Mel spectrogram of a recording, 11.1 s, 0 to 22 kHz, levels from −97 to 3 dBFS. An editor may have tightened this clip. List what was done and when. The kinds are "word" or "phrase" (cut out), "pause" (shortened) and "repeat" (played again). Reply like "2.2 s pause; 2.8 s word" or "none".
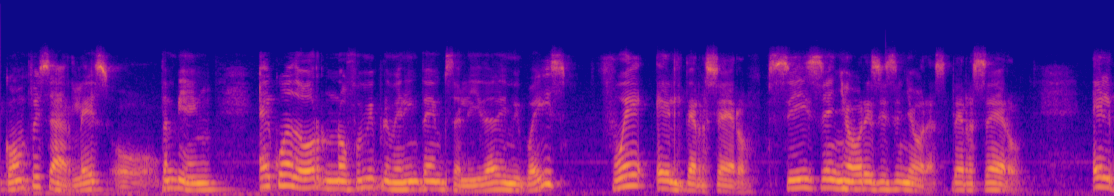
1.6 s word; 2.6 s phrase; 4.5 s word; 5.8 s pause; 7.6 s pause; 9.5 s word

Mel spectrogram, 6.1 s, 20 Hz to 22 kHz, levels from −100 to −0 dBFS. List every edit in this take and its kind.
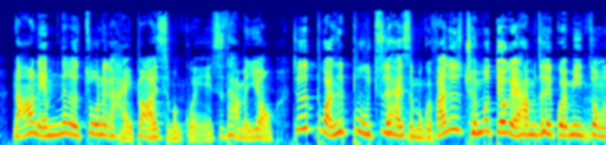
2.8 s pause

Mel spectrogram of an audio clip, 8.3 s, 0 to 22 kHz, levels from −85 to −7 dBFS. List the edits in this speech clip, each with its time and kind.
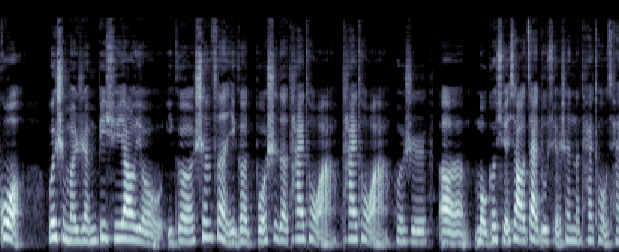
4.5 s repeat; 5.8 s pause

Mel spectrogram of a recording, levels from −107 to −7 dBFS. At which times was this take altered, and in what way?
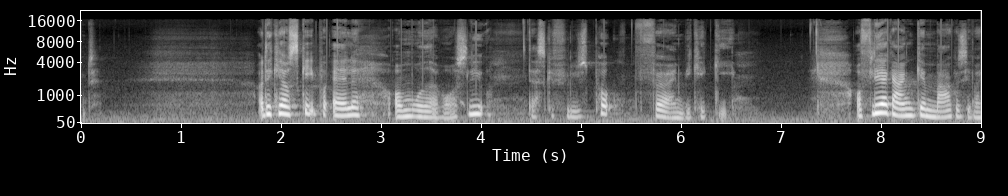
5.4 s pause

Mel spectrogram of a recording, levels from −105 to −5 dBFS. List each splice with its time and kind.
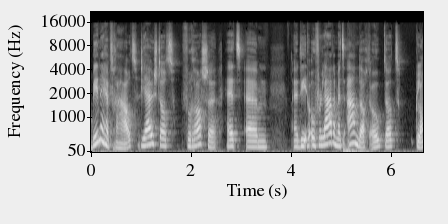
1.0 s word; 2.6 s pause; 4.3 s phrase; 5.6 s word

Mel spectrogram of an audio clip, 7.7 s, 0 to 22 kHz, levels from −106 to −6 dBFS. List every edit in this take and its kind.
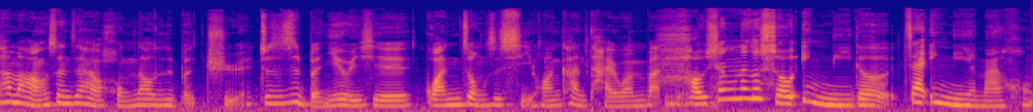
3.1 s pause

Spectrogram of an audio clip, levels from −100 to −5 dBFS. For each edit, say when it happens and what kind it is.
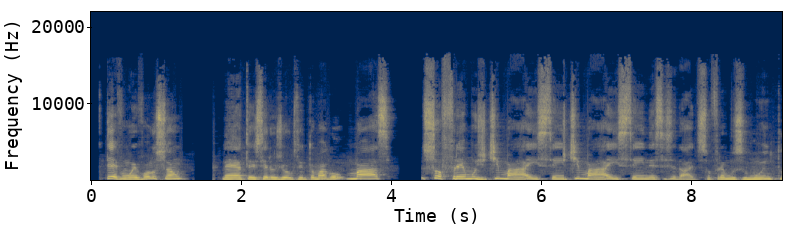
6.3 s repeat

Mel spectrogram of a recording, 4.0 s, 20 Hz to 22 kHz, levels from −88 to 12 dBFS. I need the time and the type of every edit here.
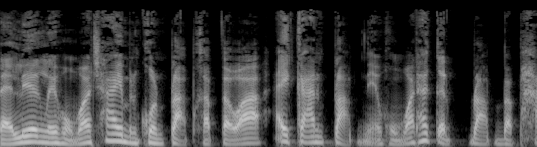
2.0 s pause

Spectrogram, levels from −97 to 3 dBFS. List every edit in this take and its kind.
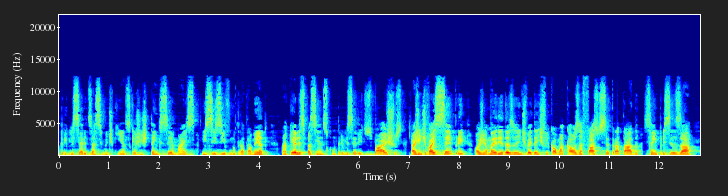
2.8 s pause; 6.9 s pause; 11.7 s pause

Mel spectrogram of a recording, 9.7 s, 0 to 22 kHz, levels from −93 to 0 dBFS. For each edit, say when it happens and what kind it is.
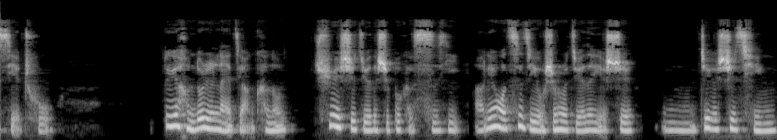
5.8 s pause; 8.0 s pause

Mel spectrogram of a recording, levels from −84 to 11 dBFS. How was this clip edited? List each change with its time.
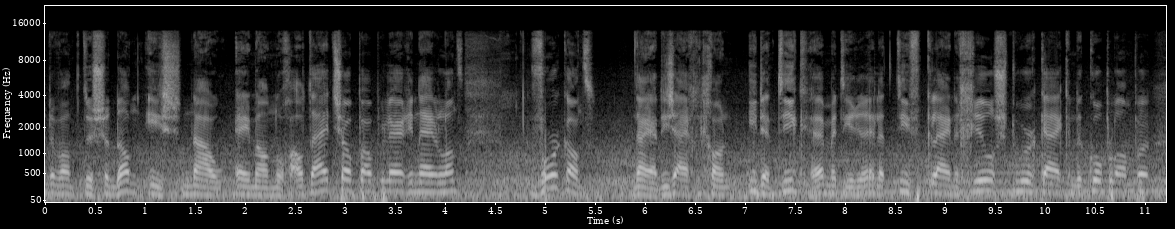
2.9 s word

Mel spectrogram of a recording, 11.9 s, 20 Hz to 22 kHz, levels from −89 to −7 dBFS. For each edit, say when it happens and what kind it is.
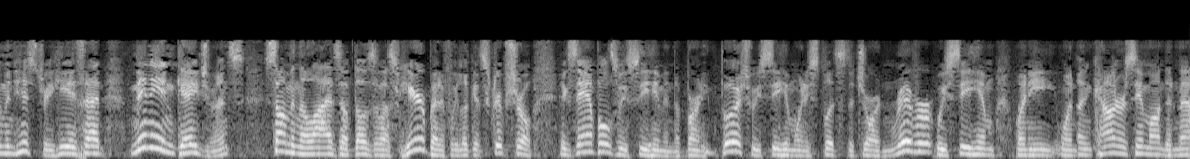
4.0 s word; 9.3 s word; 10.8 s word

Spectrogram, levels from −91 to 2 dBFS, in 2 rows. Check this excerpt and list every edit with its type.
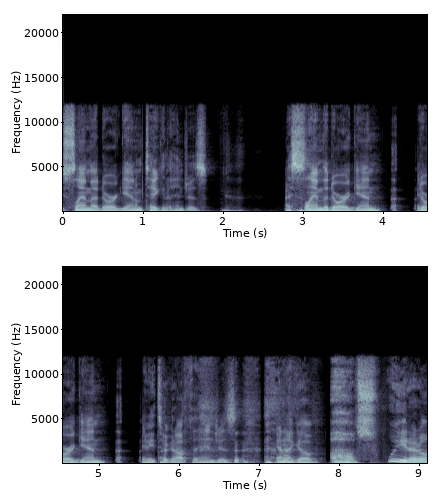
1.3 s phrase; 4.4 s repeat; 7.8 s pause

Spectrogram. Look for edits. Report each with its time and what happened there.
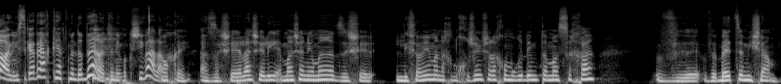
none

